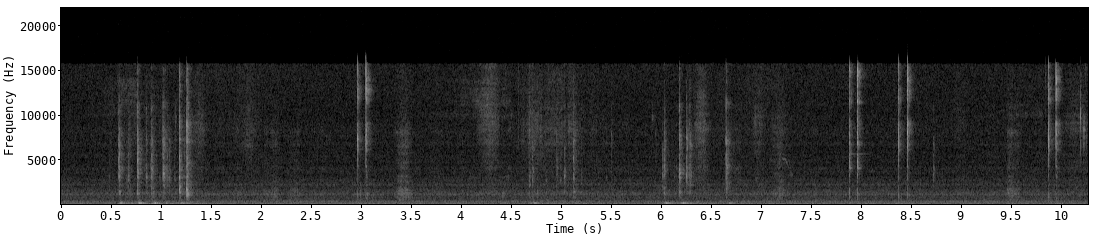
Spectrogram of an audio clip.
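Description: Computer keyboard being typed on in short, irregular bursts of a few keystrokes, with pauses of a second or two between them.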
